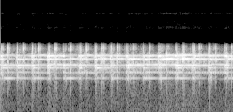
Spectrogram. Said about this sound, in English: I want to do this. I want to ring the bell.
